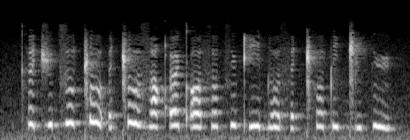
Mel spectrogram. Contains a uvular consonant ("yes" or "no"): yes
